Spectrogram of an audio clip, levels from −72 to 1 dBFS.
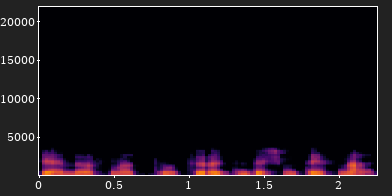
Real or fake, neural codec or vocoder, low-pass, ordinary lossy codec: fake; codec, 24 kHz, 1.2 kbps, DualCodec; 3.6 kHz; Opus, 64 kbps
